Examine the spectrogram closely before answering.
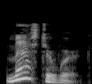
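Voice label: "masterwork", British English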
